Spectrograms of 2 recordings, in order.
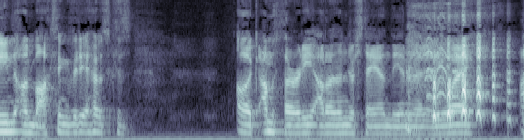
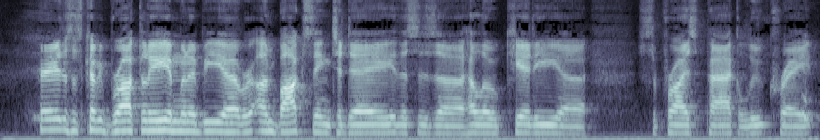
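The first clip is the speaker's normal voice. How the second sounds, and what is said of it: Monotone impression voice. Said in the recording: “I like this impression that's just like a very monotone ... Sounds like Bill Murray from Caddyshack.”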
